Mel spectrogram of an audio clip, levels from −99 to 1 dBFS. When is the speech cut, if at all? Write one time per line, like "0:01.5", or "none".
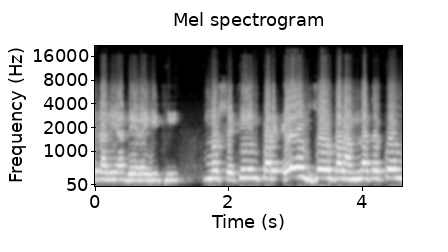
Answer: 0:01.5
